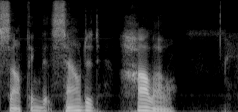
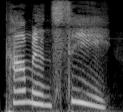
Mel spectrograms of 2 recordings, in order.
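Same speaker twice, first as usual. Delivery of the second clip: delighted; slower than usual. Acted. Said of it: "said the delighted Rat".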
